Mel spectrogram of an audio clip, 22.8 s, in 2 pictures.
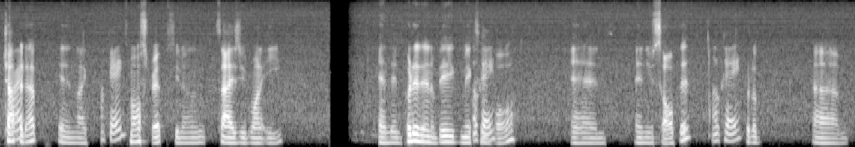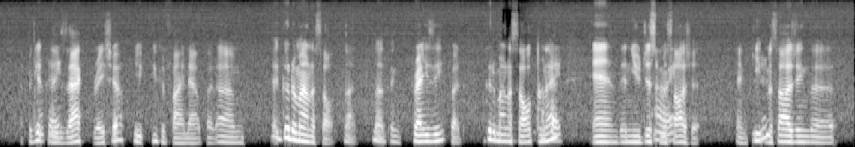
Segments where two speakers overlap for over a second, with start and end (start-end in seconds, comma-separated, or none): none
